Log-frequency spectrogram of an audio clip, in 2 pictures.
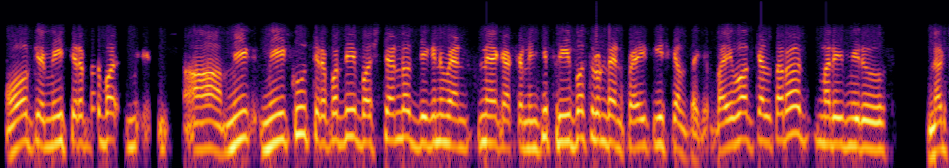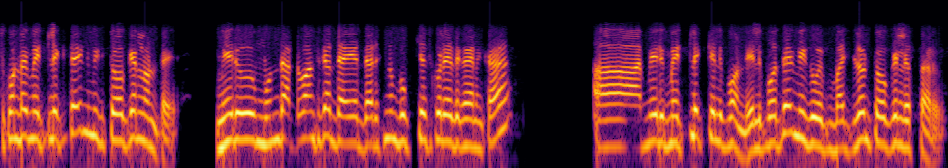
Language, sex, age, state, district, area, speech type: Telugu, male, 45-60, Andhra Pradesh, West Godavari, rural, conversation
